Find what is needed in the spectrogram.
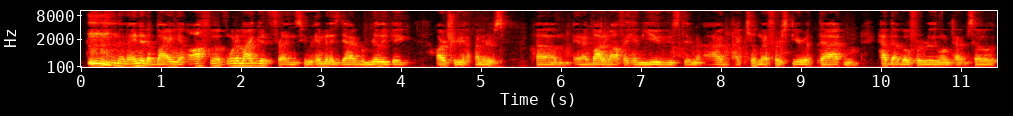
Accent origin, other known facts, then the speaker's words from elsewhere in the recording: California, United States; I'm originally from California, which most people, I say that and people think California is all beaches. But there's actually some really good hunting here. But I grew up like Central California.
